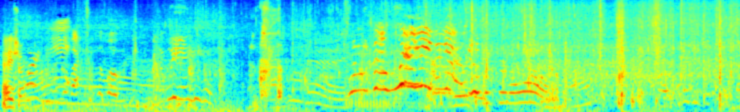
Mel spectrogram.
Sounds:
splatter, Speech

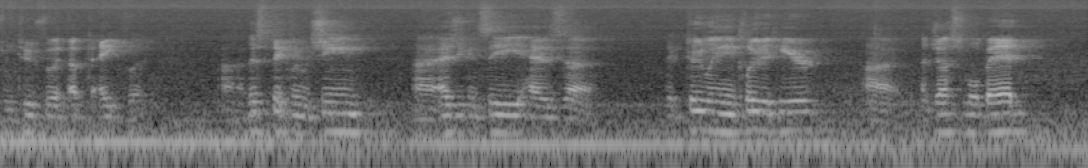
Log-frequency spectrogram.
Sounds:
Speech

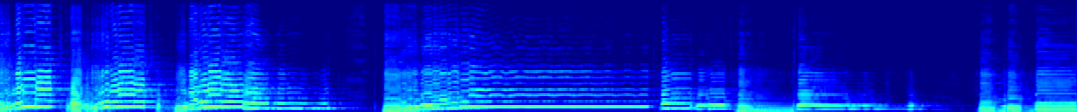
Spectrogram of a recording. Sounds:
Music

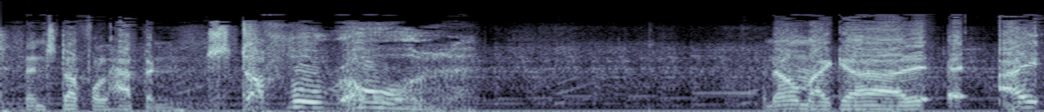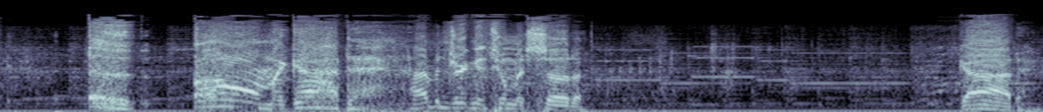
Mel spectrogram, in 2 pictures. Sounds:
Speech

